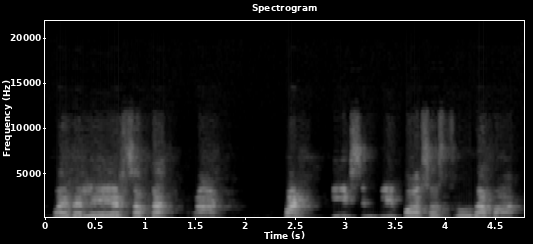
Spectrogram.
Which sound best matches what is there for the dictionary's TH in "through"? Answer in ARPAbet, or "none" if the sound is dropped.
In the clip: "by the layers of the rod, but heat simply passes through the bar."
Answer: T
